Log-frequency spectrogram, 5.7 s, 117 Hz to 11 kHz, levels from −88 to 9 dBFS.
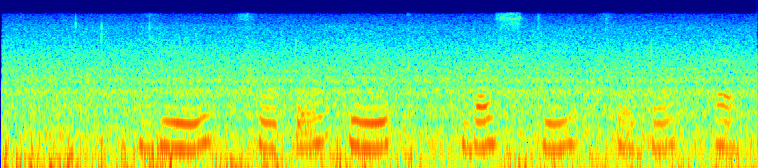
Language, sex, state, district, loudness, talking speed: Hindi, female, Punjab, Pathankot, -16 LUFS, 75 wpm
